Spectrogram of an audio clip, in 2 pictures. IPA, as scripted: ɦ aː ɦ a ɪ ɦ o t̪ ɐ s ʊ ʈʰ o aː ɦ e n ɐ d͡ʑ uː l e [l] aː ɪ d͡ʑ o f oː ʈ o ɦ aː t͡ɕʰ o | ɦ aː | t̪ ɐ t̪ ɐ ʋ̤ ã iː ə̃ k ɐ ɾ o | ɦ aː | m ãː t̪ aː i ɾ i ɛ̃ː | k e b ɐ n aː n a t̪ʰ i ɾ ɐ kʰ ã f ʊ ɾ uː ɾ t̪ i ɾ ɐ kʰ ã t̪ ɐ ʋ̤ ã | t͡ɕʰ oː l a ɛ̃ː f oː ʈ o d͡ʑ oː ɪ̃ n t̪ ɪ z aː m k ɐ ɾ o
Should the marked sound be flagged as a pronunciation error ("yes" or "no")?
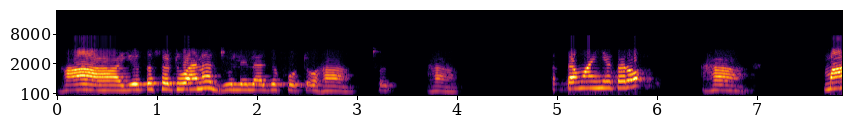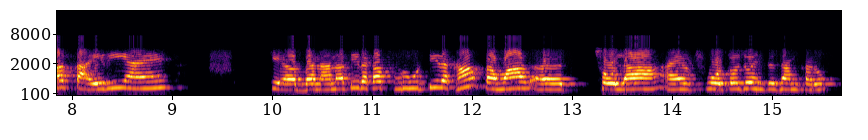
no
